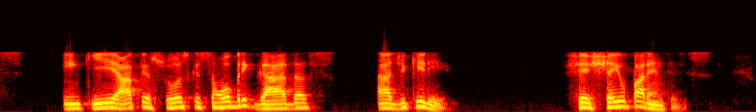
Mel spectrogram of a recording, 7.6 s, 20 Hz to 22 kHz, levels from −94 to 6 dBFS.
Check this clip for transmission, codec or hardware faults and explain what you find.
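No faults are audible in this speech clip.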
